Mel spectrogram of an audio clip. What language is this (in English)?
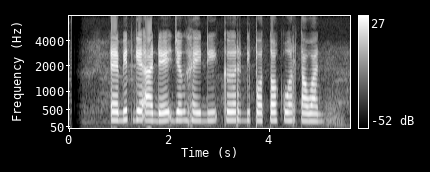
Sundanese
